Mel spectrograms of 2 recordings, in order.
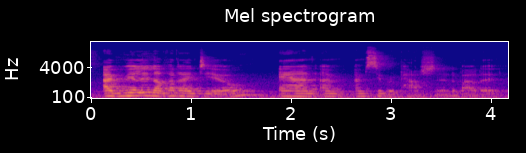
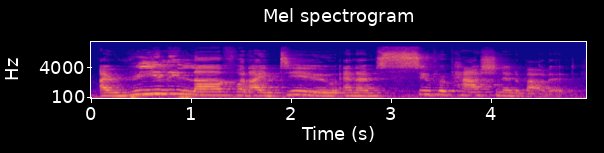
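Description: First: It is said flatly, without lively inflection. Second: It is said with lively, enthusiastic inflection. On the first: The speaker does not truly mean it. The speaker calls it wrong. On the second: The speaker truly means it. The speaker calls it right.

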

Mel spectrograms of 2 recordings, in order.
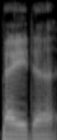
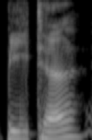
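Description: First: The first vowel is not a long E sound. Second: The first vowel is a long E sound. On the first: This is how the speaker usually says it. "instead of beta" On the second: This is how a Greek speaker says it. "he also used a long E for these two letters here"

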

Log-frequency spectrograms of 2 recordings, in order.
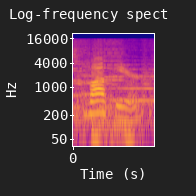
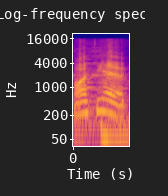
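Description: First: The name gets a plain, ordinary pronunciation. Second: The name gets a fancy, showy pronunciation. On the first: The speaker calls it right. "It's Vothier" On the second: The speaker calls it wrong. "I guess I was just wanting to be fancy with his name"

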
